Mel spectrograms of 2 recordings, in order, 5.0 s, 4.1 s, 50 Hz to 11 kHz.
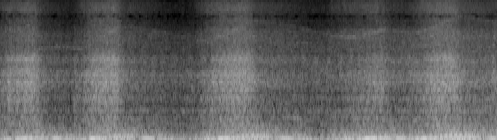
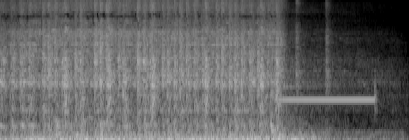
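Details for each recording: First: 1999 Ford F250 7.3L Powerstroke diesel just after restarting, following a suspected run-out of fuel. Deep diesel rumble settling into a steady idle with a slight rise and fall in pitch as it stabilizes: normal idle. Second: 1999 Ford F250 7.3L Powerstroke diesel, presumed to have run out of fuel, switched to 12 volts, key cycled until the wait-to-start light goes out. The starter churns about three beats a second without catching, then a chime sounds: cranks, no start.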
